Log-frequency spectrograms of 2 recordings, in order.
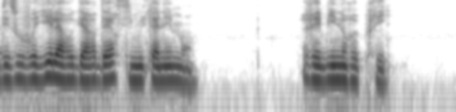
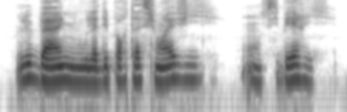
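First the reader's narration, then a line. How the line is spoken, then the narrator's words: Low-voiced woman. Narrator (French): répondit-elle à voix basse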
